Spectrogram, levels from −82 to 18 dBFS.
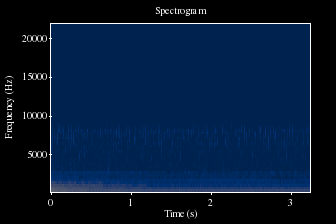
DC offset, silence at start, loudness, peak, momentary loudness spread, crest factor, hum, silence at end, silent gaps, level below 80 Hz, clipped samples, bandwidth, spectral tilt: under 0.1%; 0 s; -59 LUFS; -40 dBFS; 6 LU; 18 dB; none; 0 s; none; -64 dBFS; under 0.1%; 12 kHz; -5 dB/octave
